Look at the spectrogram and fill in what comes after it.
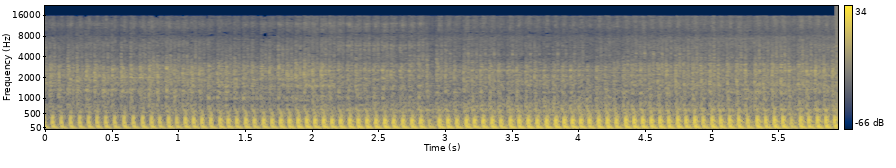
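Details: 2007 Yamaha YZ450F four-stroke, first start after a new cam chain and tensioner, valve clearance adjustment and a new FMF PowerCore 4 muffler: crisp, evenly spaced single-cylinder pops at a steady fast idle with no top-end clatter; normal idle.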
